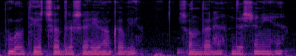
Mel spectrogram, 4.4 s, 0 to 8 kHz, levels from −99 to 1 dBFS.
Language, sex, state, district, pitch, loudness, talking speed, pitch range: Hindi, male, Uttar Pradesh, Etah, 120 Hz, -48 LUFS, 160 wpm, 115-125 Hz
